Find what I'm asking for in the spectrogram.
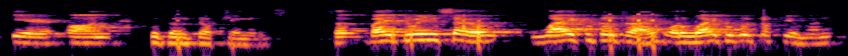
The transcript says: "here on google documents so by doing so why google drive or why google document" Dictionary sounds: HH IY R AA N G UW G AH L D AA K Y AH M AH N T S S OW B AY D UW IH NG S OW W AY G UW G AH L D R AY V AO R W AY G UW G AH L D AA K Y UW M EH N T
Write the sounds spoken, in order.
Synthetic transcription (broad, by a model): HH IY R AA N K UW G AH L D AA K Y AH M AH N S S OW B AY D UW IH NG S OW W AY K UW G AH L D R AY B AO R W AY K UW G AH L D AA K Y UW M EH N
